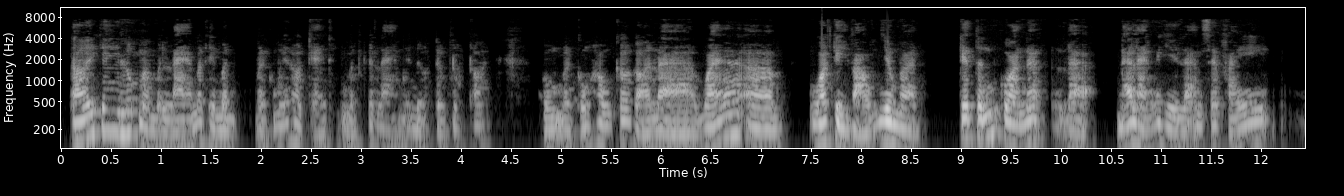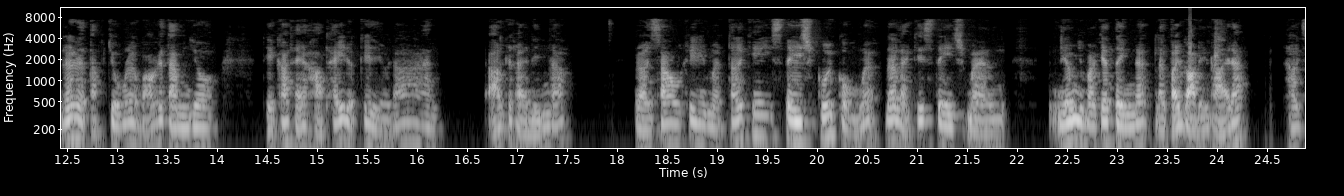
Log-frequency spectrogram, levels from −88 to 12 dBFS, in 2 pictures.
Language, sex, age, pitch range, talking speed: Vietnamese, male, 20-39, 105-135 Hz, 235 wpm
